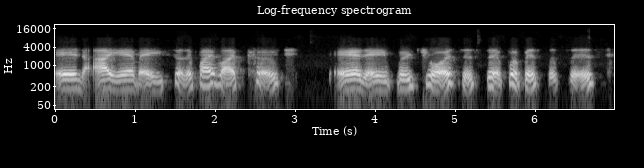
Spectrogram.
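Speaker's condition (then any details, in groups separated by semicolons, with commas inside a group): Cerebral palsy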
